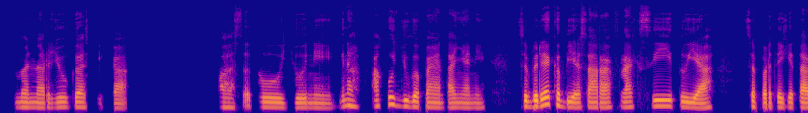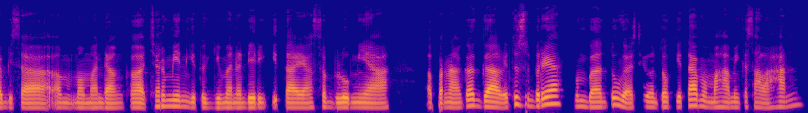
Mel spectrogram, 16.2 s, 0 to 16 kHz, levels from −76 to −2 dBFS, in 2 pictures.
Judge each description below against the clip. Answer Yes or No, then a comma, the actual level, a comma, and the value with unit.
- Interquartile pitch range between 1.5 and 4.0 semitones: Yes, narrow, 2.4 semitones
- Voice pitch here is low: Yes, low, 125 Hz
